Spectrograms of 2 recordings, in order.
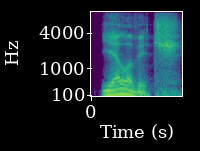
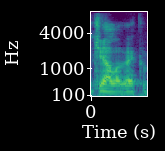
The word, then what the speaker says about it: Yelovich: badass Dr yelovich did I say that correctly yeah that would be the uh proper pronunciation sometimes I just go with gelic but that's okay no they do not say gelic over there uh if you had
